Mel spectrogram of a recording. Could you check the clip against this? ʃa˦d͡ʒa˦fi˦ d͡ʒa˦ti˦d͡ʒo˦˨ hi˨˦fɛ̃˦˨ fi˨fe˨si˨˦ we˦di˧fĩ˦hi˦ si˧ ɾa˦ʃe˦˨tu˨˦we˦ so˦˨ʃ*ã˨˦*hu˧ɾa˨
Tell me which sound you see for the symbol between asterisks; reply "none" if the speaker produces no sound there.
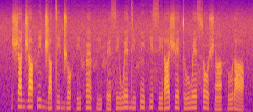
ã˨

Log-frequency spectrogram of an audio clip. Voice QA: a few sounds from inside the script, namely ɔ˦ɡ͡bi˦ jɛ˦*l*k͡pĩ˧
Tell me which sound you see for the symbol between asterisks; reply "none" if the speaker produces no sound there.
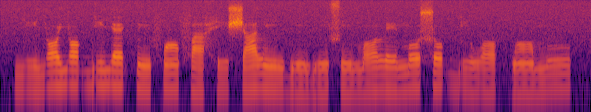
none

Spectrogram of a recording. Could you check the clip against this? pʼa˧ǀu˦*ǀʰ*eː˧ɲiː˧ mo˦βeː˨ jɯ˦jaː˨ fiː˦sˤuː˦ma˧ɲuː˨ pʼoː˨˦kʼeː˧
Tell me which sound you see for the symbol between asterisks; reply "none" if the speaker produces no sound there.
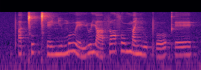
ǀʰ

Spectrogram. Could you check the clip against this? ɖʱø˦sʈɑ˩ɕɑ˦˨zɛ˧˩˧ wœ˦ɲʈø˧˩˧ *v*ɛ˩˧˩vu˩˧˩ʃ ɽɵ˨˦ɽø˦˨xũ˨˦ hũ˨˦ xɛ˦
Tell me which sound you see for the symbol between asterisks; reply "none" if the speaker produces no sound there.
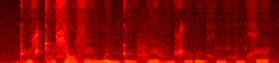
f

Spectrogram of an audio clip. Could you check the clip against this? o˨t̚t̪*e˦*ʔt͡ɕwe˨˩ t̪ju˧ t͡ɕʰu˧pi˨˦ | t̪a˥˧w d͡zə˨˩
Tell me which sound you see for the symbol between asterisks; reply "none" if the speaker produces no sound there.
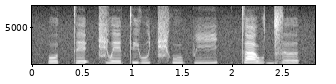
e˨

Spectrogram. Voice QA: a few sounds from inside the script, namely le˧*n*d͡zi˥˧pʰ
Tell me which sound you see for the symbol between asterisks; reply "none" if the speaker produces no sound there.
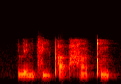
n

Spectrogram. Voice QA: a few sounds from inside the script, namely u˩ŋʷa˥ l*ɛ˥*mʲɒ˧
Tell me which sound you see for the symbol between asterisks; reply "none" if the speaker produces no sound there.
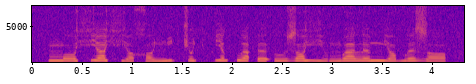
ə˥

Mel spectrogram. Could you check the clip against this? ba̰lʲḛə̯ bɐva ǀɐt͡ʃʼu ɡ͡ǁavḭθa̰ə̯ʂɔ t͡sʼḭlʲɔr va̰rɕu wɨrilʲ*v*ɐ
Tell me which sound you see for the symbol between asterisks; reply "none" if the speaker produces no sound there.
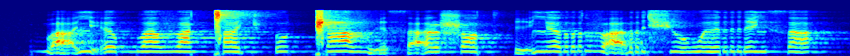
θ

